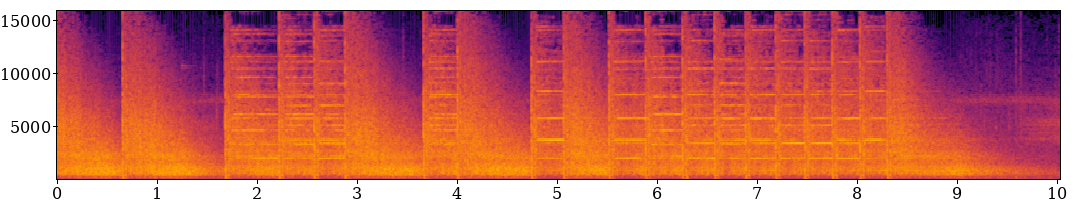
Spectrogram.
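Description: Rapid pistol gunshots from a Springfield Armory Echelon at a shooting range: loud, sharp, ringing cracks in quick strings of shots, some close together and some spaced, with metallic ringing between them and no talk.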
